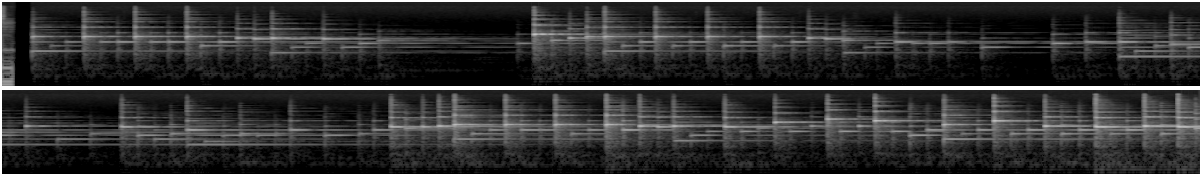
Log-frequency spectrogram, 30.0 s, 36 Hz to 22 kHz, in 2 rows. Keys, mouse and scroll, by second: 0.5 q, 14.5-16.7 typing, 25.0 f, 26.2 q.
